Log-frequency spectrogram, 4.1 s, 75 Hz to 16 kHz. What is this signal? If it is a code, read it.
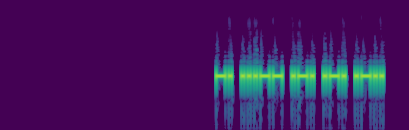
Morse code, heard as a keyed tone, about 38 wpm, 700 Hz. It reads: N3RRL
